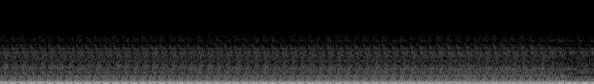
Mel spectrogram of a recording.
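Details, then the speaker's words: T1N Mercedes Sprinter diesel van that sat over a year and was hard to rotate, now started: even, steady diesel clatter at idle with smooth low rumble, no knocks or misses; normal healthy idle, purring like a diesel should. "Isn't it just working beautifully? That's the way a diesel should sound like. Oh, it's just purring."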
